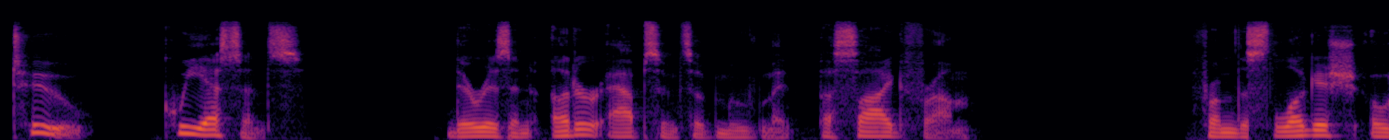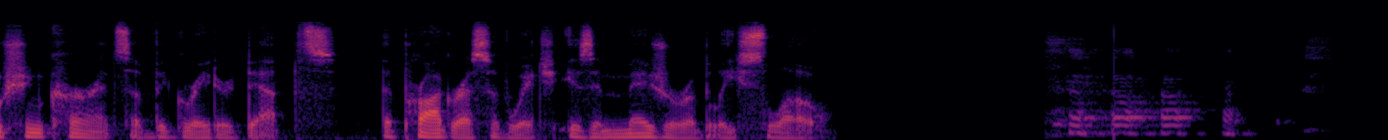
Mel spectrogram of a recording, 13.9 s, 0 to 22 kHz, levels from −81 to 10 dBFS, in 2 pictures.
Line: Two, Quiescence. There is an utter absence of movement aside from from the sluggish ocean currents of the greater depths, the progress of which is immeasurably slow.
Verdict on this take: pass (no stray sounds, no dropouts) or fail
fail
